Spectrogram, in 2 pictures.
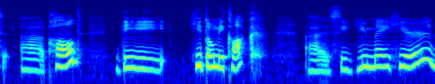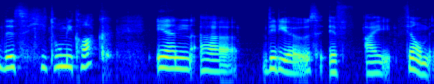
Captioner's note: cuckoo clock noise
